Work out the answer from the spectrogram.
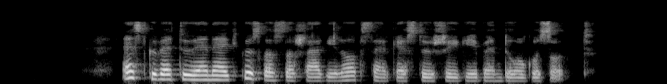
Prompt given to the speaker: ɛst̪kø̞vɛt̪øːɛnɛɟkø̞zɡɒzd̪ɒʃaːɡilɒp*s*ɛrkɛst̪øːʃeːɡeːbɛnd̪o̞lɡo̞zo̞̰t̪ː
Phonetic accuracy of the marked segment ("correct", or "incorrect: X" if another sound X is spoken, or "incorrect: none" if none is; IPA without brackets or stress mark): correct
